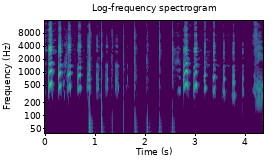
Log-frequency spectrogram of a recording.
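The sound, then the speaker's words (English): A woman claps in a brisk run of about eight or nine sharp hand claps in a steady rhythm, framed by bursts of cackling, high-pitched laughter before and after. “She clapped for that callback.”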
